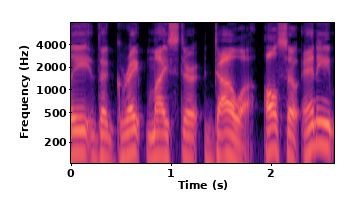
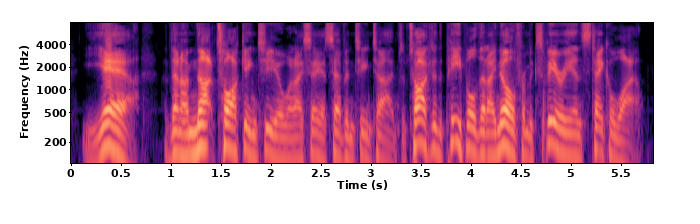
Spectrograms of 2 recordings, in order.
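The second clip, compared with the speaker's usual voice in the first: ordinary talk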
